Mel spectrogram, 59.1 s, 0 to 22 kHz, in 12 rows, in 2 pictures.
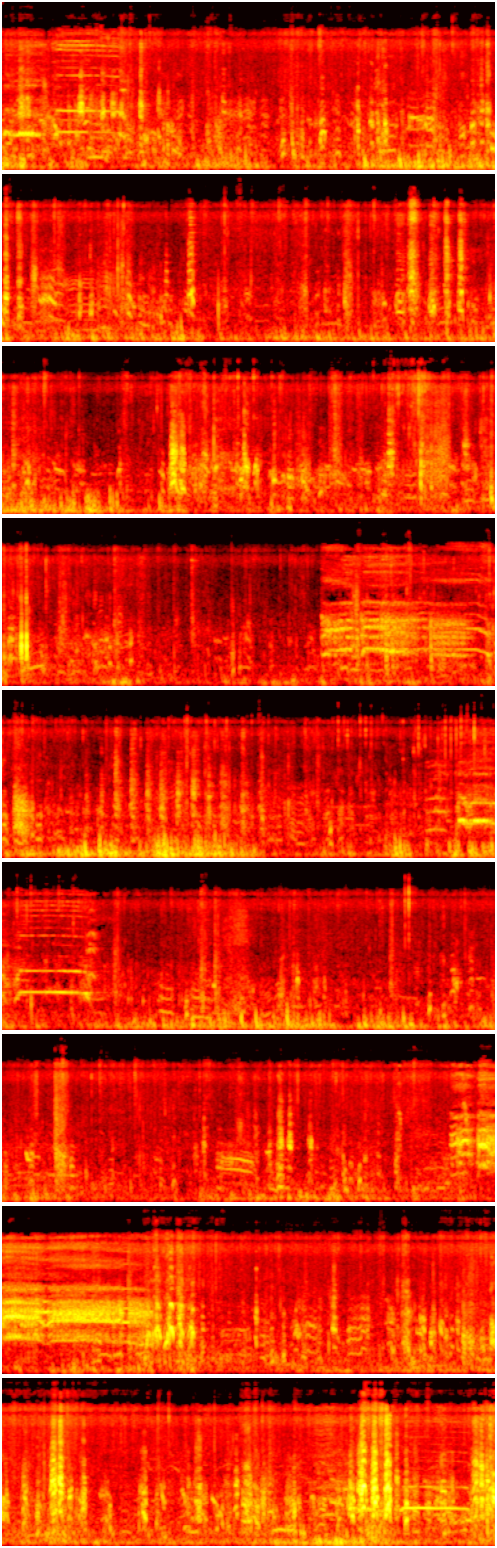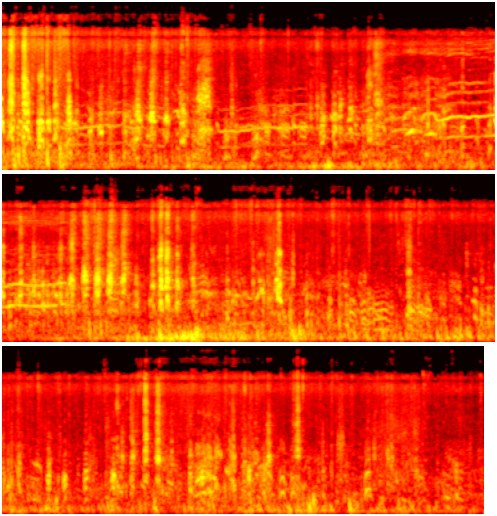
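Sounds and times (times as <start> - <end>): rooster crowing: 0.0 - 1.2, 24.2 - 25.6
chickens clucking: 0.0 - 59.0.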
